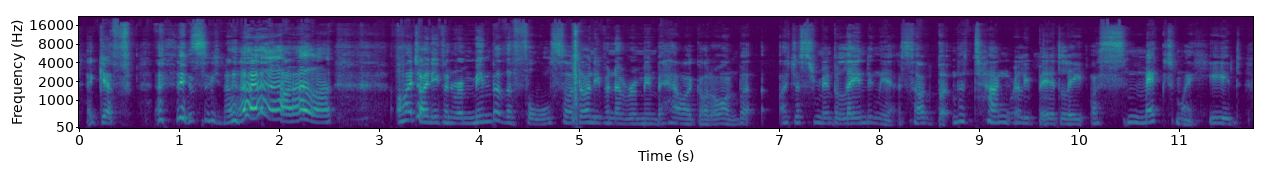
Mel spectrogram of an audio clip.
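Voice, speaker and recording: A New woman in her fifties chats casually on her podcast, often laughing at herself. Her voice is gravelly and a little husky, and she rambles in a warm, self-mocking way. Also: mid-range voice. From New Zealand. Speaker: podcast host. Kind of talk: casual chat.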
